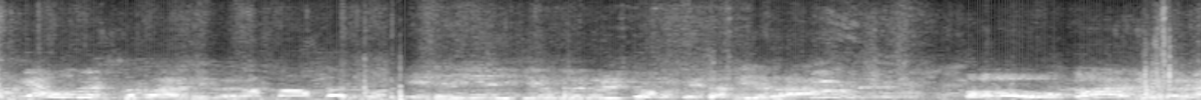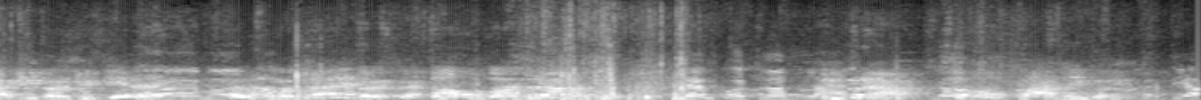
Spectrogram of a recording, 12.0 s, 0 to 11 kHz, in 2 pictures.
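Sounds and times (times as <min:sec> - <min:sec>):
crowd noise: 0:00.0 - 0:12.0
voices talking and calling: 0:00.0 - 0:12.0.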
